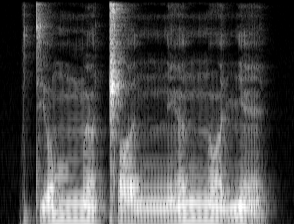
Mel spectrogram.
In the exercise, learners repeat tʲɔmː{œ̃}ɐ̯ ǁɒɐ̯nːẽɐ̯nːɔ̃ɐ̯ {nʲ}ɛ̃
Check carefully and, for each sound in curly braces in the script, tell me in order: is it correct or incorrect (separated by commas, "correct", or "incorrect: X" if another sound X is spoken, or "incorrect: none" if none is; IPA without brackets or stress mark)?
correct, correct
